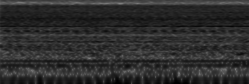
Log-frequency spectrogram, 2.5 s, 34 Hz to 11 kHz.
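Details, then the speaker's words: A Lada Kalina 1.6 with a used swapped-in petrol engine idles cold with a lumpy misfire. Coolant was boiling and the antifreeze was gone, and diagnostics point to cylinder 2 with low compression, possibly the head gasket. "Як бачите і антифризу немає погано гріє пічка і двигун троїть"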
